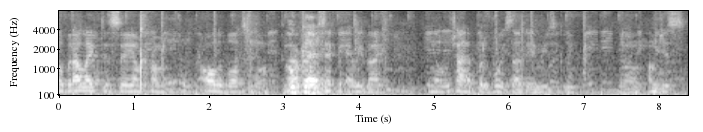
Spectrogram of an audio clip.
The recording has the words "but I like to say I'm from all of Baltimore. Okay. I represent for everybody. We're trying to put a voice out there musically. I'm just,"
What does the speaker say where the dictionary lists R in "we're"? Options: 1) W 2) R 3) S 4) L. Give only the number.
1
